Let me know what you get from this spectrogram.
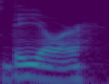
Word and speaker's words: Dior: But, like, if you're pronouncing it, like, from the Elvish language, it's Dior. – Dior. – Yeah. – Like Eeyore? – Yeah, but Dior. – With a D.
